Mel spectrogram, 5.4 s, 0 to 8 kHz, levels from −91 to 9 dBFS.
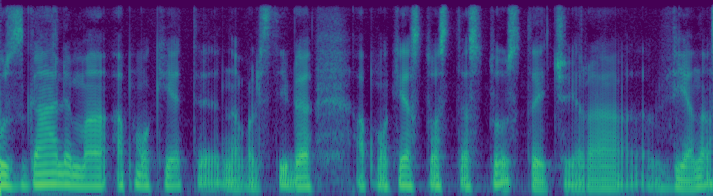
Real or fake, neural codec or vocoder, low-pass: fake; codec, 16 kHz, 6 kbps, DAC; 7.2 kHz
